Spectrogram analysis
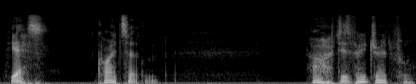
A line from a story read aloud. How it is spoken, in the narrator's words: She sighed and said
